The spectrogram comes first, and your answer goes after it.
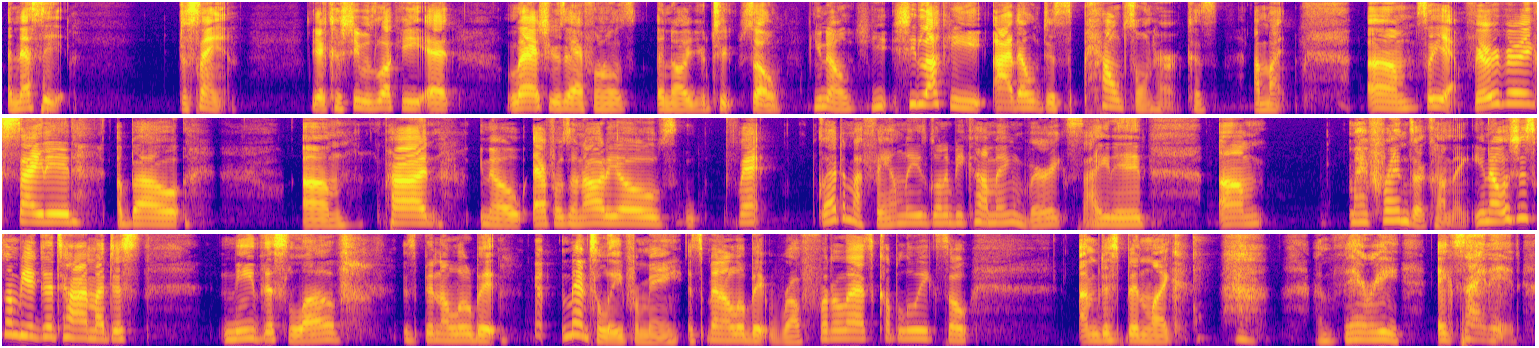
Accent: Baltimore, Maryland, United States; my hometown

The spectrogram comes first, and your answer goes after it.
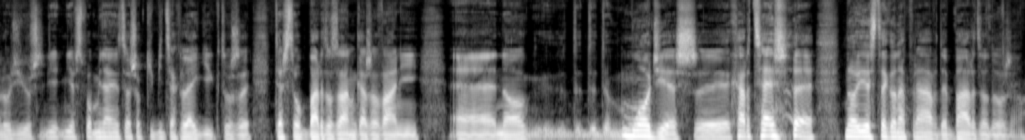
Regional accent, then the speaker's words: Konstancin-Jeziorna, Masovian Voivodeship, Poland; jestem z Konstancina

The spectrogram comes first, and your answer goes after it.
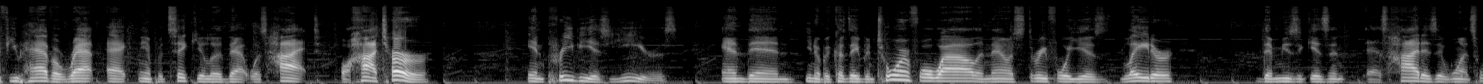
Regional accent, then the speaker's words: Florence, South Carolina, United States; I grew up in South Carolina. So, and I grew up in Florence, South Carolina.

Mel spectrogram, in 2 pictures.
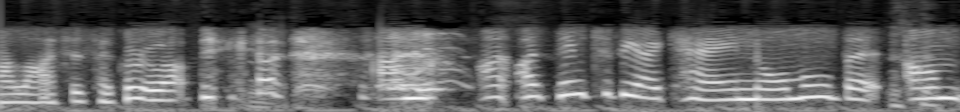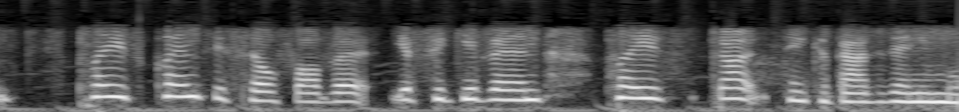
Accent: Australia; also born or lived in Slovenia; Because I grew up here, and I, as far as I know, I settled, you know, quite well. I was 2 years old when I came to Australia from Slovenia, so I don't remember it.

